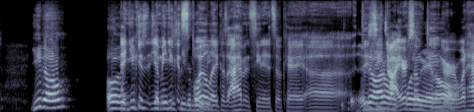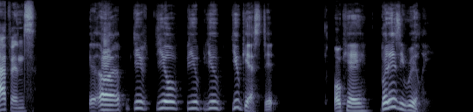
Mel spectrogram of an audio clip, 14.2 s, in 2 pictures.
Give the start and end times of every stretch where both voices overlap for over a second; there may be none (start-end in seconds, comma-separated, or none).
1.8-3.2, 5.4-7.0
